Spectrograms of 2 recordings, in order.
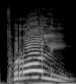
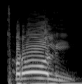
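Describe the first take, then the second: Both takes have the same delivery.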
